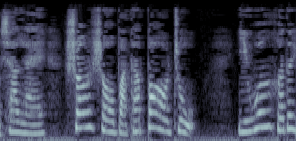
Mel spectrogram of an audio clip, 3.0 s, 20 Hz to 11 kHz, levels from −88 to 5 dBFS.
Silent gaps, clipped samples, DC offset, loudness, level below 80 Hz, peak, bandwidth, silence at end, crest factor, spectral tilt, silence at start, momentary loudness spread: none; under 0.1%; under 0.1%; -23 LUFS; -46 dBFS; -8 dBFS; 10 kHz; 0 s; 16 dB; -2.5 dB/octave; 0 s; 8 LU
